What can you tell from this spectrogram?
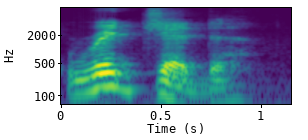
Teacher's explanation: Rigid has two syllables, and the emphasis or stress is on the first syllable, ri. So we say rigid.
